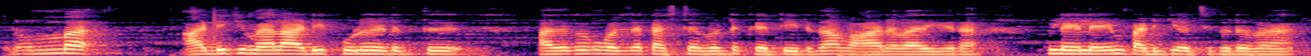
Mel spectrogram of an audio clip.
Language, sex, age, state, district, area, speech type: Tamil, female, 30-45, Tamil Nadu, Thoothukudi, urban, spontaneous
